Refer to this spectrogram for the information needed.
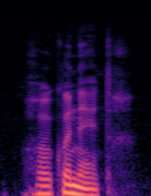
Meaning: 1. to recognise (something or someone that one has encountered before) 2. to acknowledge, to admit (something is true) 3. to acknowledge (a child)
- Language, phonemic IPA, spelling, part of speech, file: French, /ʁə.kɔ.nɛtʁ/, reconnaître, verb, Fr-reconnaître.ogg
